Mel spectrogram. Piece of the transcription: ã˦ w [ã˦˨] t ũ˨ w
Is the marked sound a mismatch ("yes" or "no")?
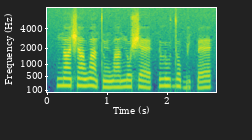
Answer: no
